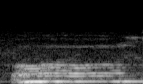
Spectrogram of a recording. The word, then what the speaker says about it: ओम: उच्चारण करने के लिए ओम का उच्चारण करते समय अ उ और म इन तीन शब्द का इस्तेमाल करना है तो शुरुआत करते हैं ओम चांटिंग की करे ओम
